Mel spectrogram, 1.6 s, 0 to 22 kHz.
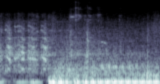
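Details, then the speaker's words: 2021 Yamaha Wolverine RMAX XTR 1000 4-seater, heard from outside: engine catches and settles into a steady, even low putter with soft exhaust note; idle exhaust sounds decent, not overly loud, healthy. "idling exhaust it sounds decent it's not overly loud"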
